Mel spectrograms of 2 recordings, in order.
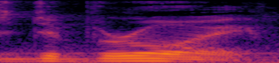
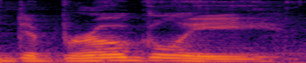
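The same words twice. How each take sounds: First: The name is pronounced the French way. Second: The name is pronounced the English way. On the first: The speaker calls it right. "I guess in French it's de Broglie" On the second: The speaker calls it wrong. "I think you ask most general chem students and they're like"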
